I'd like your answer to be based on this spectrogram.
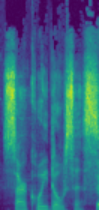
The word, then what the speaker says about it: sarcoidosis: Sarcoidosis.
